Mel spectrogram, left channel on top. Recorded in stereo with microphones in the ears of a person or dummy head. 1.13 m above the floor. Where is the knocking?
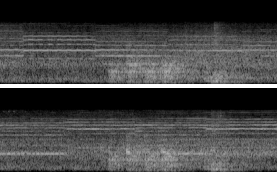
30° right (ahead or behind), 6.5 m.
